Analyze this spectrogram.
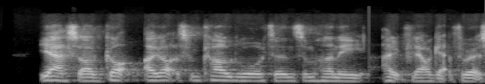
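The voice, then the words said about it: Hoarse, gravelly voice. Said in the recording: “you've got a little bit of a poorly voice, haven't you? ... I actually lost my voice earlier in the week ... I get so gravelly people can't hear. I'm like Phoebe from Friends when she has that gravelly voice.”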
